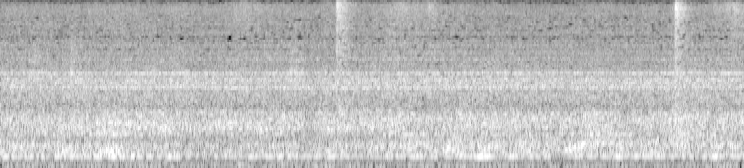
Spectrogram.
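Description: Passenger train running along the track, heard from the back of the train: a steady rumble of wheels on rail with a constant low hum. Two faint high ticks come about halfway through and near the end.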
